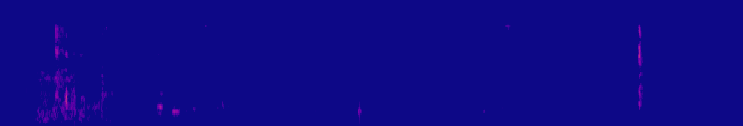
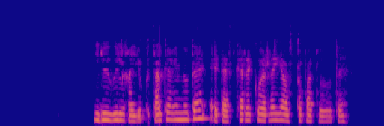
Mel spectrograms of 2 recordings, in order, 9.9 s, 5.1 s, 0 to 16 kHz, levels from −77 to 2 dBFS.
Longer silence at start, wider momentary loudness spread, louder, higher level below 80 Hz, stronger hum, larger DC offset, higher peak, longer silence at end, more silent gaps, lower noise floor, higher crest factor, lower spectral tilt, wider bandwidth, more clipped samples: second, 0.45 s vs 1.25 s; first, 19 LU vs 8 LU; second, -52 LUFS vs -33 LUFS; second, under -90 dBFS vs -78 dBFS; neither; neither; second, -26 dBFS vs -16 dBFS; first, 1.3 s vs 0.5 s; first, 2.61-2.65 s, 3.73-3.77 s, 5.20-5.25 s, 6.97-7.02 s vs none; about the same, -88 dBFS vs under -90 dBFS; first, 36 dB vs 16 dB; second, 1.5 dB/octave vs -8.5 dB/octave; about the same, 7.6 kHz vs 7.6 kHz; neither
